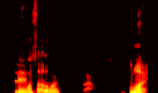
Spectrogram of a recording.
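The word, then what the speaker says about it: Blount: Blunt. I think it's pronounced Blunt.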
